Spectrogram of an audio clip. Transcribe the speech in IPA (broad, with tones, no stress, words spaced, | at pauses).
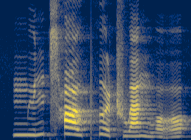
my˧˥nt͡sʰɑ˥˧ʊ̯pʰɤ˥˩ ʈ͡ʂwä˧˥n̪wɔ̰˨˩˦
